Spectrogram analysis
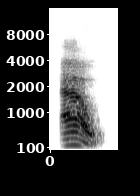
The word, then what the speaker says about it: out: También la palabra afuera, que es out, es O-U, out.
